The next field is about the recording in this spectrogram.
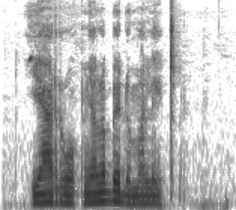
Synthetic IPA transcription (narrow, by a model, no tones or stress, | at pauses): jarːwɔkɲalɔbedomalɪtʼ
